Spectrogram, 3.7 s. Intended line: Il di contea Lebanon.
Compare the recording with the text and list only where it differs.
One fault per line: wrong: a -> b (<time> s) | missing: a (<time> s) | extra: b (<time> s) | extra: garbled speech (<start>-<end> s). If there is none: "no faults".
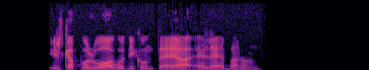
extra: capoluogo (0.6 s)
extra: è (1.9 s)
